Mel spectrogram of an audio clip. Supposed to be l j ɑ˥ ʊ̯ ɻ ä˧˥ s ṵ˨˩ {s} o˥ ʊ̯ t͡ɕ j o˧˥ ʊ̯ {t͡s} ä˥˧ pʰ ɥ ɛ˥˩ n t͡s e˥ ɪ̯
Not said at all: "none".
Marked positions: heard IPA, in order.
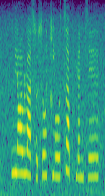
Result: s, t͡s

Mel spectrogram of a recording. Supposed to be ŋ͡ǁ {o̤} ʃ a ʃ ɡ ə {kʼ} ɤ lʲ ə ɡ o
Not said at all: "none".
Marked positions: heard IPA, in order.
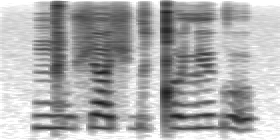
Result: o̤, ǃ

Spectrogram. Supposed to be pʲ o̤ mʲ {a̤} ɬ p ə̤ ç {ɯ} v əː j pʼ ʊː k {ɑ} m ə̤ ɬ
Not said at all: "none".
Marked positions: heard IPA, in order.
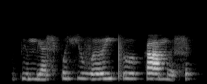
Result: ɑ̤, ɯ, ɑ

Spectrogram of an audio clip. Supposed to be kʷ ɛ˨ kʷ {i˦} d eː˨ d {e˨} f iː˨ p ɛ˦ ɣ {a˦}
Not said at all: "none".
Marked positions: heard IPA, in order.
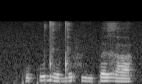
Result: i˦, e˦, a˦

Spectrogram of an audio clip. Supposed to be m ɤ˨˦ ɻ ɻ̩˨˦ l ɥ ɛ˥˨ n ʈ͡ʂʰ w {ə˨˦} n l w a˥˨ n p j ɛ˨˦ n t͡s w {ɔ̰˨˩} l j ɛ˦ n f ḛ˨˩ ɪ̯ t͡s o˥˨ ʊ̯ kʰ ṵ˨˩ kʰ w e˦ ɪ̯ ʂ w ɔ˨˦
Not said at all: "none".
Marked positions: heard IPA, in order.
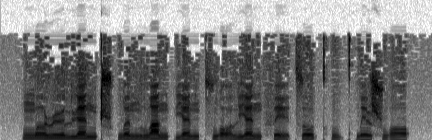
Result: ə˨˦, ɔ̰˨˩

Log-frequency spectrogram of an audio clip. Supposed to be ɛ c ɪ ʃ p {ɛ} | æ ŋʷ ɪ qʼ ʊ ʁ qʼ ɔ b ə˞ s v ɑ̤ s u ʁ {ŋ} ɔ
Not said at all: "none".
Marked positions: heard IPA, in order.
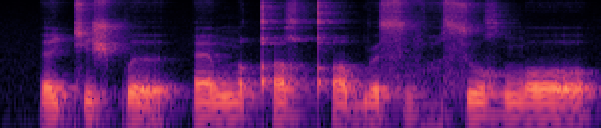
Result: ə, ŋ

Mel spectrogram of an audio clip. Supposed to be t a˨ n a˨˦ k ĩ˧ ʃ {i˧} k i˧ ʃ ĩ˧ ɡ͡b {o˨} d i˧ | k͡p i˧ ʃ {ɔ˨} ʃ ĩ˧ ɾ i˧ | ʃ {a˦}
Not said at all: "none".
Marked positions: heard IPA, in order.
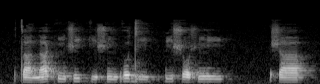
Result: i˦, o˦, ɔ˨, a˧

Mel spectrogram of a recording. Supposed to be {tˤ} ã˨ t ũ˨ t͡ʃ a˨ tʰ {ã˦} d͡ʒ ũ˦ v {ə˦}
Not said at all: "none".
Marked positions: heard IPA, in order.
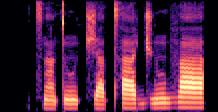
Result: t͡s, a˦, a˦

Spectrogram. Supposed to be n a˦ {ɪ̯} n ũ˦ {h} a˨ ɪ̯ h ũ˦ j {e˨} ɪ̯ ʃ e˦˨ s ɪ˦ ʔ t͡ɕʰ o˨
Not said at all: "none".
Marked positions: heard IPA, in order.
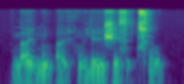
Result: ɪ̯, ʔ, e˦

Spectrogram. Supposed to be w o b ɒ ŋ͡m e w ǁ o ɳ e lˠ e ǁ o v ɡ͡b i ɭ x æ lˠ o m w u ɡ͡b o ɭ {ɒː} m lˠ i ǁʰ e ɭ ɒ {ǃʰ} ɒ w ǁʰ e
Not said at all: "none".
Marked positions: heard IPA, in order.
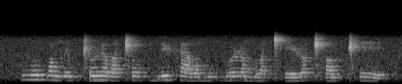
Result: ɒ, ǁʰ

